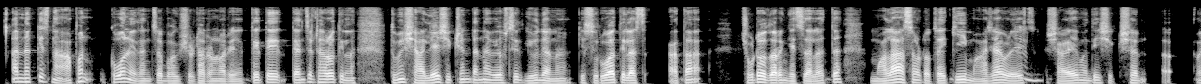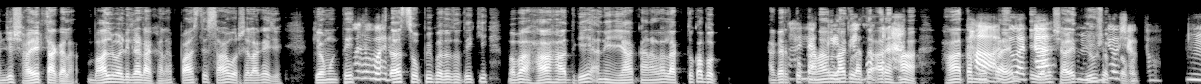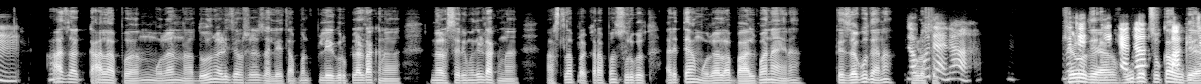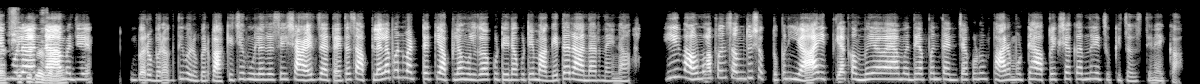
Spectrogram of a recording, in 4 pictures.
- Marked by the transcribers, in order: tapping; laughing while speaking: "बरोबर"; other noise; chuckle; in English: "प्ले ग्रुपला"; other background noise
- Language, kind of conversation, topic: Marathi, podcast, शालेय दबावामुळे मुलांच्या मानसिक आरोग्यावर कितपत परिणाम होतो?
